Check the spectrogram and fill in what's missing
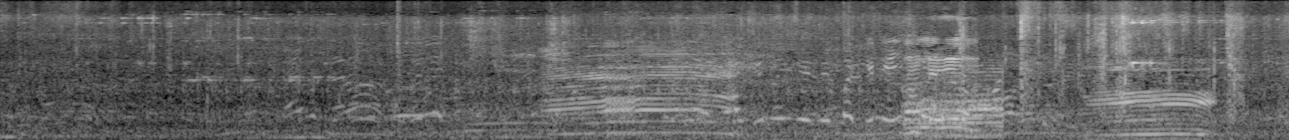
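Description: A cow and her heifer calf low loudly at a busy cattle market in Modnimb, with repeated moos over hoof clops and a steady buzz of people talking.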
